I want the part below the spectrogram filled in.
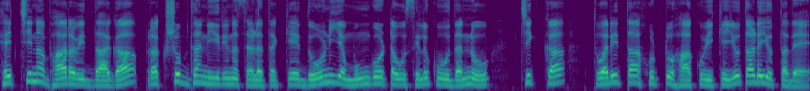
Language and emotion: Kannada, neutral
